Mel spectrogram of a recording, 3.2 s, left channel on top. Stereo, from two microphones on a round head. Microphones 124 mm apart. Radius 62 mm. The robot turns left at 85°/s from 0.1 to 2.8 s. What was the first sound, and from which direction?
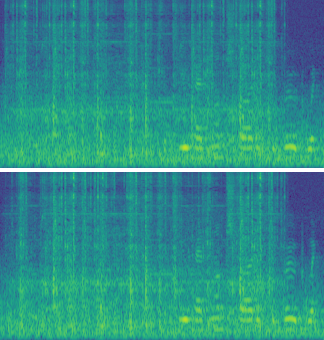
A woman speaking, 30° left.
